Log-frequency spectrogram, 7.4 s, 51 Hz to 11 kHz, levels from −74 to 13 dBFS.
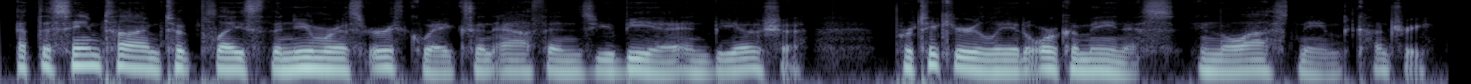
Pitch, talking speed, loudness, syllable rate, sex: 125 Hz, 180 wpm, -18 LUFS, 6.0 syllables/s, male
